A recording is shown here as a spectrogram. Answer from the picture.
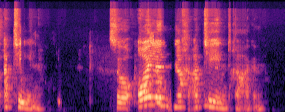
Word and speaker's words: Athen: Yeah, except in German it's Athen.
